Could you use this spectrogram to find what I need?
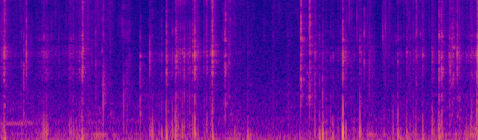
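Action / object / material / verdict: scrape / laundry soap bar scraped with a knife blade / soap / none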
